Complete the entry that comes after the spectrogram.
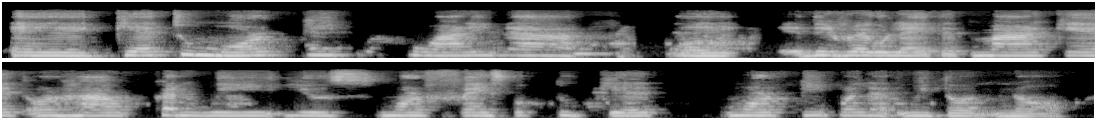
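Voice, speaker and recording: Woman, caller, hesitant, halting, many pauses, middle pitch. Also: little pitch movement, a little hiss or hum, rough recording. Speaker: caller asking a question. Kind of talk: casual question on a group call.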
